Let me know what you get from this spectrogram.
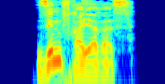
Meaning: strong/mixed nominative/accusative neuter singular comparative degree of sinnfrei
- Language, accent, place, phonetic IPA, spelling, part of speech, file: German, Germany, Berlin, [ˈzɪnˌfʁaɪ̯əʁəs], sinnfreieres, adjective, De-sinnfreieres.ogg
